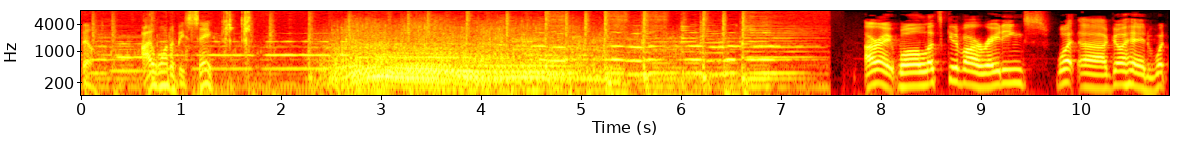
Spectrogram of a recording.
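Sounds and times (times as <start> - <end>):
speech: 0.0 - 1.7, 7.9 - 10.8
car engine revving as it drives off: 0.0 - 7.5
sharp rhythmic clicks and knocks: 0.0 - 7.6.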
